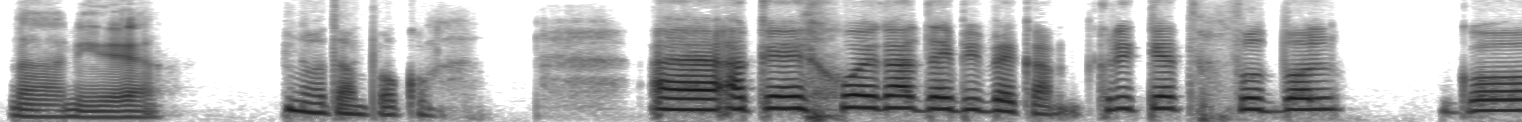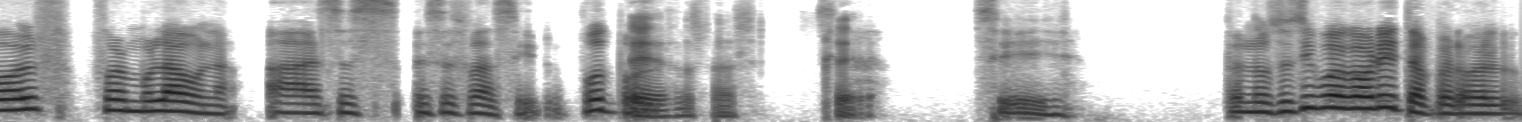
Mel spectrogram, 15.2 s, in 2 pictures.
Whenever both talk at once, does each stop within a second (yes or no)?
yes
